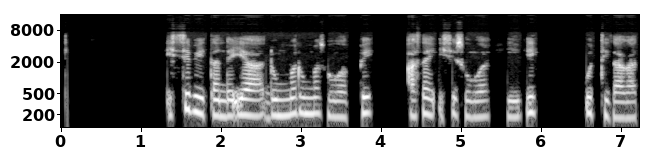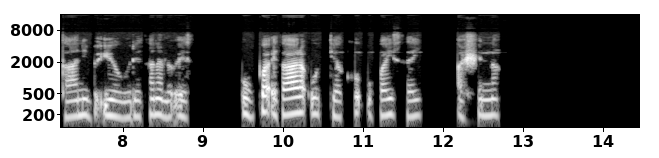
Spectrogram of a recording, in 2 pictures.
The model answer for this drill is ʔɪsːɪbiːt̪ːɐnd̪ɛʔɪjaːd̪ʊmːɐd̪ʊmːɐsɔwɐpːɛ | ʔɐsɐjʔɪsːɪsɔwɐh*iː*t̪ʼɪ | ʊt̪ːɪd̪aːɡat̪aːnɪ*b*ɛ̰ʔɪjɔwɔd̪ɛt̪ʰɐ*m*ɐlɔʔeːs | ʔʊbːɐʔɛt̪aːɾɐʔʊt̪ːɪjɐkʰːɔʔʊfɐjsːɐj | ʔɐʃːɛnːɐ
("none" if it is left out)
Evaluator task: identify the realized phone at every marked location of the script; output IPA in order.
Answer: iː, b, n

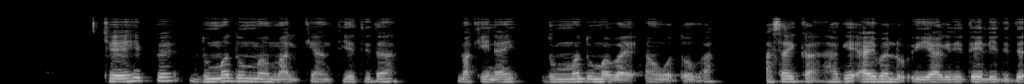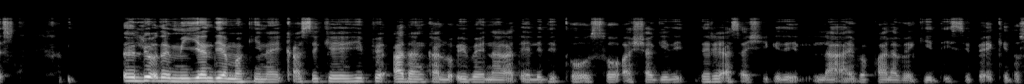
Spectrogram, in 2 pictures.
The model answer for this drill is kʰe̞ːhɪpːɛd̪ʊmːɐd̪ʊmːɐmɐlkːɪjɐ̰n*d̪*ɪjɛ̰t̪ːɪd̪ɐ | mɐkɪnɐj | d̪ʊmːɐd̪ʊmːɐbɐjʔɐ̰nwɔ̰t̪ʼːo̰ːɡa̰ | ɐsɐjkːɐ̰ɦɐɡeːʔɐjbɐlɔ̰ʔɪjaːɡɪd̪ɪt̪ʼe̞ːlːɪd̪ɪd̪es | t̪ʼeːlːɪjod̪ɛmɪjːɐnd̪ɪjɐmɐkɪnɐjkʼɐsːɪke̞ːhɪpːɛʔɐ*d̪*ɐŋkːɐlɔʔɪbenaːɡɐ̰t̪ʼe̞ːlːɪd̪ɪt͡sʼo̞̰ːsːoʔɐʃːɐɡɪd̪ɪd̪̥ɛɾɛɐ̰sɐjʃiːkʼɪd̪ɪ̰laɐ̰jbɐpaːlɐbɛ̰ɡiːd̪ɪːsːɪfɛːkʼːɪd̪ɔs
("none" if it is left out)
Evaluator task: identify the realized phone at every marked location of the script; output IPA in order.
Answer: t̪, d̪

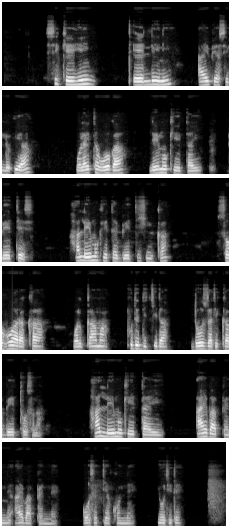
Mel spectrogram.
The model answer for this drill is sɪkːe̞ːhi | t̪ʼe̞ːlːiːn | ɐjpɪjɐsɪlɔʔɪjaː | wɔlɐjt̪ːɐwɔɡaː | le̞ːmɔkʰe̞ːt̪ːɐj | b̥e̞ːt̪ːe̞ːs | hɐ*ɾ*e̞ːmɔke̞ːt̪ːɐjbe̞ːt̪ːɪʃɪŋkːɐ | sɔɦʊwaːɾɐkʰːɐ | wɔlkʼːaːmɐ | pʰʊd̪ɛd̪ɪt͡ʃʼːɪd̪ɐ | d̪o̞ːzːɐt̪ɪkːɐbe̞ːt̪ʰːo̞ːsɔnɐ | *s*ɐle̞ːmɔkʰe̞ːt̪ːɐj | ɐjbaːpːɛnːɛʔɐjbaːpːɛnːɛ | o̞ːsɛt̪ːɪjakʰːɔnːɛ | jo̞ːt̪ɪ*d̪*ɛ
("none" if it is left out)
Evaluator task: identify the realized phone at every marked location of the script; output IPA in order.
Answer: l, h, t̪

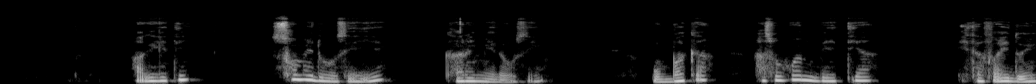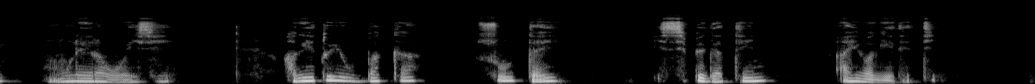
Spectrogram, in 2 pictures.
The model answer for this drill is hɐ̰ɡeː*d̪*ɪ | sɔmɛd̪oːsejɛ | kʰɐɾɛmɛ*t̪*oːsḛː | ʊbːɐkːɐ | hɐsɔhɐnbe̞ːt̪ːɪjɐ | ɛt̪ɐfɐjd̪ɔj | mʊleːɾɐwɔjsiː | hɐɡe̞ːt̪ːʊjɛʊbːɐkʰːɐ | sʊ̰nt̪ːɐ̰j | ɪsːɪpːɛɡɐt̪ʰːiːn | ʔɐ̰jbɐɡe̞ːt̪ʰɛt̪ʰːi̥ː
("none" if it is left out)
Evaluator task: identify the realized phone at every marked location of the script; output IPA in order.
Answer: t̪, d̪

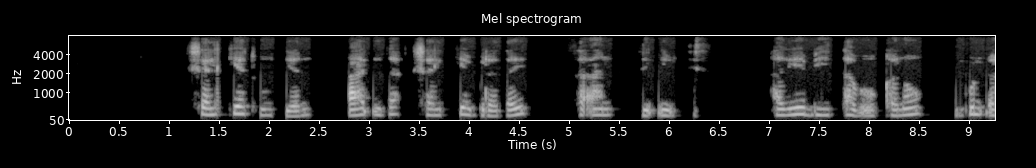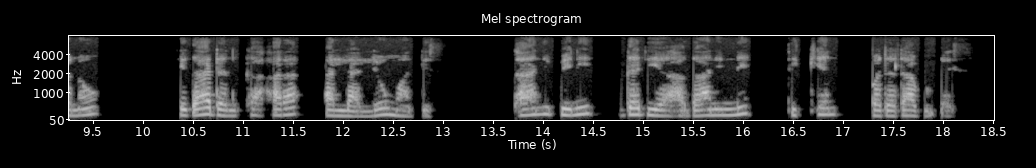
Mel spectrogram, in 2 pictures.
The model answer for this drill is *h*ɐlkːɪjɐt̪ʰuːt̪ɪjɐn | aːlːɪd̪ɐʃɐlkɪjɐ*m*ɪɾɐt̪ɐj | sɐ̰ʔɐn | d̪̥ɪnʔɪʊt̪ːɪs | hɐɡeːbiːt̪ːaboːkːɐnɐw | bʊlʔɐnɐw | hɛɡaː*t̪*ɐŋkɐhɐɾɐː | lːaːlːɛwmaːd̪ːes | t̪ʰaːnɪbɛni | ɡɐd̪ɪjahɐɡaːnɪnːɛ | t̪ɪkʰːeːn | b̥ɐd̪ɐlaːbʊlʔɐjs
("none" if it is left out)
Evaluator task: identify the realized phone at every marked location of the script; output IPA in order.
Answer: ʃ, b, d̪

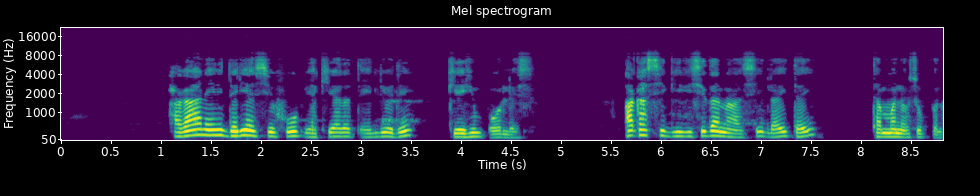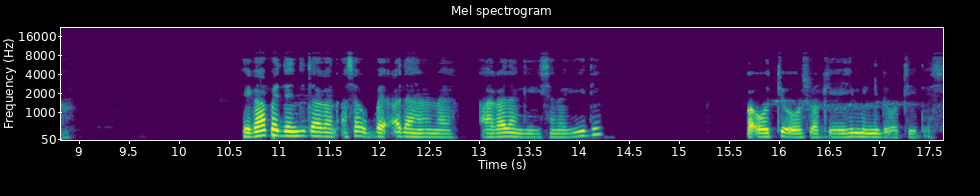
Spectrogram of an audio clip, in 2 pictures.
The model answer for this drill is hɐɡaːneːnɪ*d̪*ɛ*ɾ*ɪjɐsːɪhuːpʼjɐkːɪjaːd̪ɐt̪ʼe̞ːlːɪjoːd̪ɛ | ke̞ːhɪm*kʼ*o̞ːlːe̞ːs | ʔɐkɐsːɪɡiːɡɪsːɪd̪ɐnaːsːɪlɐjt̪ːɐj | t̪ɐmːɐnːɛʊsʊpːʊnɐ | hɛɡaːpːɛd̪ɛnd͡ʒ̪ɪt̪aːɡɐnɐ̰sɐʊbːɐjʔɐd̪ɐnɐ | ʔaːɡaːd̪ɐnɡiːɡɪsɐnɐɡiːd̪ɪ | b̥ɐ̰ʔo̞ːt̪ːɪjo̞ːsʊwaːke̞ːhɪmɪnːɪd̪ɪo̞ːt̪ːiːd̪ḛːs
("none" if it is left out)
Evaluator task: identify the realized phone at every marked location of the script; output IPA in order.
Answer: d̪, ɾ, pʼ

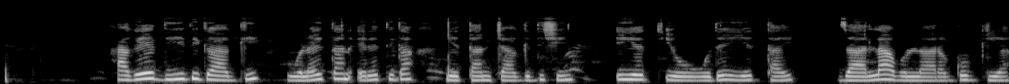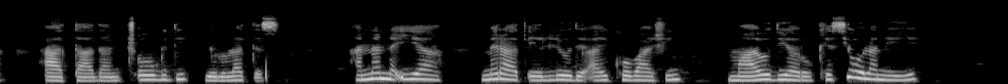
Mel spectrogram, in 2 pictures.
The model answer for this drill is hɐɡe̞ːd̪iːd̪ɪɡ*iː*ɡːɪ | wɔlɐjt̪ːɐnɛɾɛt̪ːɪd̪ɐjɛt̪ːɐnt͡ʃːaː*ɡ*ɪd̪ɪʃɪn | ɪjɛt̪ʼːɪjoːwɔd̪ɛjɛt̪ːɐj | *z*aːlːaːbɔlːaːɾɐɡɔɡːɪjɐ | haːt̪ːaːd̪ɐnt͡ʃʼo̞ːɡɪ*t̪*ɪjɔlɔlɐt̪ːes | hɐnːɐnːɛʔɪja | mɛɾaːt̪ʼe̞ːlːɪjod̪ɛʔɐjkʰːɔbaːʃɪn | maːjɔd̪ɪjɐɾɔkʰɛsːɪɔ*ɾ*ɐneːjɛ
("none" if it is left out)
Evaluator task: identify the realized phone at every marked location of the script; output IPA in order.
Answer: aː, ɡ, z, d̪, l

